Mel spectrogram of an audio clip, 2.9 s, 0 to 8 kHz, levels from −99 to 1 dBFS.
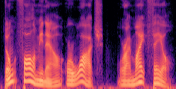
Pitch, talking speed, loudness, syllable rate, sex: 115 Hz, 205 wpm, -17 LUFS, 4.3 syllables/s, male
